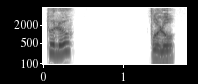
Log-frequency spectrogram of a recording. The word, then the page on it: paulo: French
